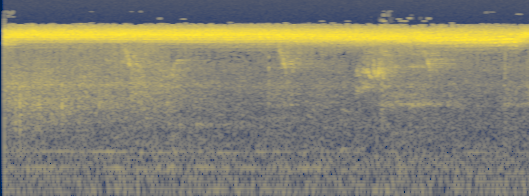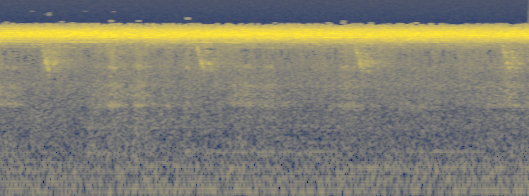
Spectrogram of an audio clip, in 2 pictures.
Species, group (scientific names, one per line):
Platypleura kaempferi
Cicadidae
